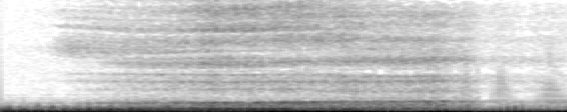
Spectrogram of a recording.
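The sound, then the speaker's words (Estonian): A deep, rumbling breath with heavy low bass, drawn out steadily, almost like a snore, with a faint airy hiss on top and no voices. “Hingamise sees on ka natukene sellest madalaid sagedusi, et ta ei ole lihtsalt sellest päris sellest joogameditatsiooni hingamine, mida ma tegelikult algselt ja nagu mõtlesin, aga ta ei kukkunud päris niimoodi välja.”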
